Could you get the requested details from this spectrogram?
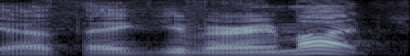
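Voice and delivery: lightly acted sarcastic thanks; mildly deflated thanks. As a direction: mutter mock gratitude to a heckler. Pastor's deflated reply to heckler.

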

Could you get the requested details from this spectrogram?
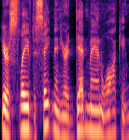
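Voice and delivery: hushed voiced murmur, as God speaking; softly voiced imitation of a whisper; mild stage whisper. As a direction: speak it softly, almost confiding. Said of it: "God whispered".

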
